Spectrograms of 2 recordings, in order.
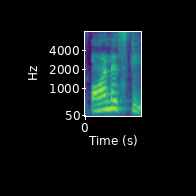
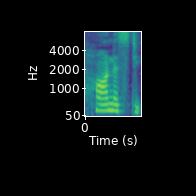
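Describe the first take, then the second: First: The word begins with a vowel; h is silent. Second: The word begins with an audible h sound. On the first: The speaker calls it right. "pronounce it as honesty, H is silent here" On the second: The speaker calls it wrong. "not honesty"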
